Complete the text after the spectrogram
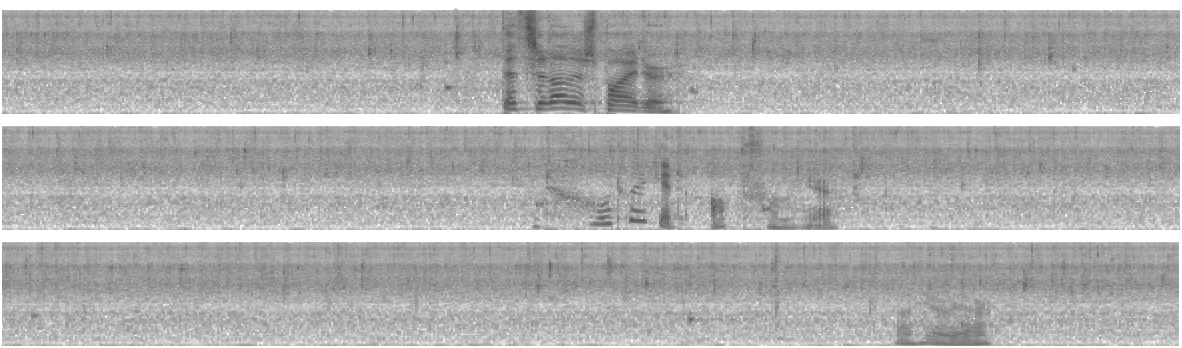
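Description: Water pours down steadily.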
